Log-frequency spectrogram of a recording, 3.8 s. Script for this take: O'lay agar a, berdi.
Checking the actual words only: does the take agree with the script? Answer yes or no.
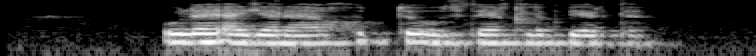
no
